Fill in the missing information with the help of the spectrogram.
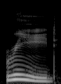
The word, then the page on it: reed: ríːd; リード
